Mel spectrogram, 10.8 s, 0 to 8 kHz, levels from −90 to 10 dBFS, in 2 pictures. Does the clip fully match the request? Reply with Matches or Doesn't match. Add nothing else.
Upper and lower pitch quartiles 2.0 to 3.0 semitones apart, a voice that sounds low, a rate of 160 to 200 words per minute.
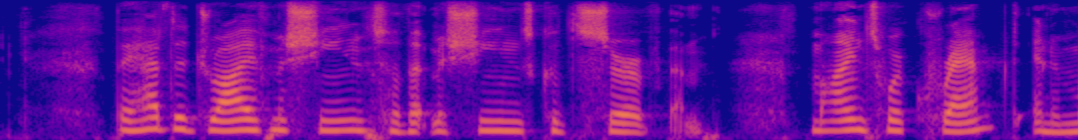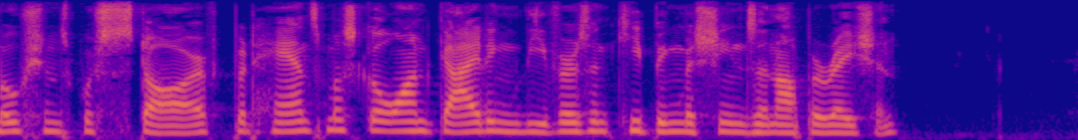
Doesn't match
